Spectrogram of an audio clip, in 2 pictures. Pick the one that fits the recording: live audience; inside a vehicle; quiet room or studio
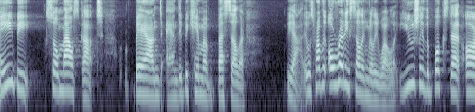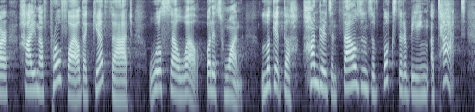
live audience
